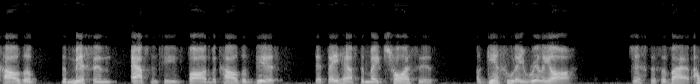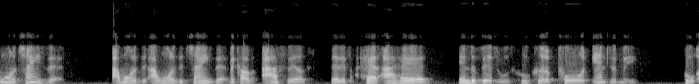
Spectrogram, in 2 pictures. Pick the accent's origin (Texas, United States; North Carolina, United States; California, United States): Texas, United States; Dallas; I'm from East Dallas, Southeast Dallas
